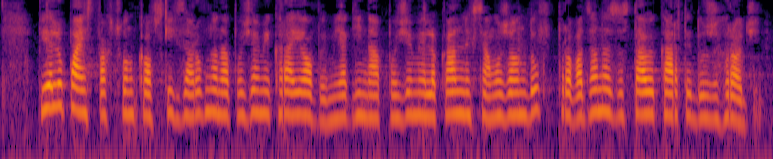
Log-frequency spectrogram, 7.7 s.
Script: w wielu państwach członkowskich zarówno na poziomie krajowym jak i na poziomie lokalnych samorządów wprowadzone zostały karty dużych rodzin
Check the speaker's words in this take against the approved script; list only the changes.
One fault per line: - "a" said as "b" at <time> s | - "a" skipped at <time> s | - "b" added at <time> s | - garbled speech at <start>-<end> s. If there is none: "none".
none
